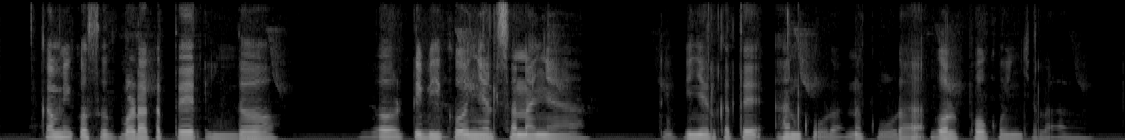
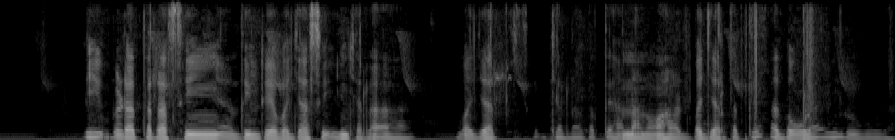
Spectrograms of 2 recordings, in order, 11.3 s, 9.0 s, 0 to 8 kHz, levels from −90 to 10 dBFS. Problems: continuous background conversations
